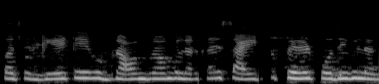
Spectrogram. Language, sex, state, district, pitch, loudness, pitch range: Hindi, female, Bihar, Sitamarhi, 265 Hz, -27 LUFS, 255-280 Hz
